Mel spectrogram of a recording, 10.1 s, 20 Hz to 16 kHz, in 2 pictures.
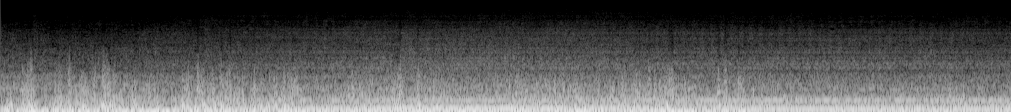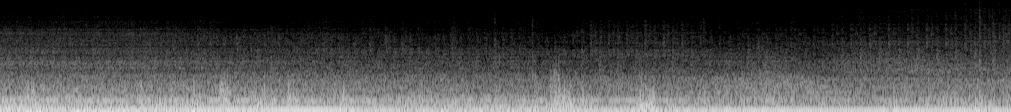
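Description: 1963 Triumph TR4's four-cylinder engine running under way in the open-top car, heard from the cockpit with road and wind noise. The engine note eases off a little about seven seconds in.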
